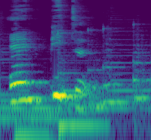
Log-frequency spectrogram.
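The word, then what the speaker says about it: 鉛筆: Thêm một từ nữa, Enpitsu chính là cây bút chì, thì sau in mình có p. P thuộc hàng phụ âm h, cho nên sẽ đọc thành m nha. Enpitsu.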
